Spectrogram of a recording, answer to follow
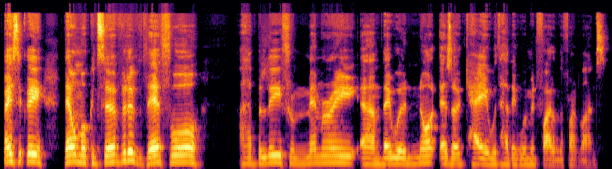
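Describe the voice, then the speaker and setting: A man whose accent blends South African and Australian hosts a live study session, teaching a casual lesson in a steady, fairly high voice at normal speed. He rambles, digresses and corrects himself along the way, picked up on a camera mic.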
